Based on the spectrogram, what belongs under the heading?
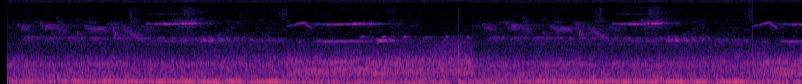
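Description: Unidentified bird calling: thin, short high notes with quick upward glides, recurring in a similar pattern every few seconds. They sit over a steady low outdoor hum and a faint insect drone.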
